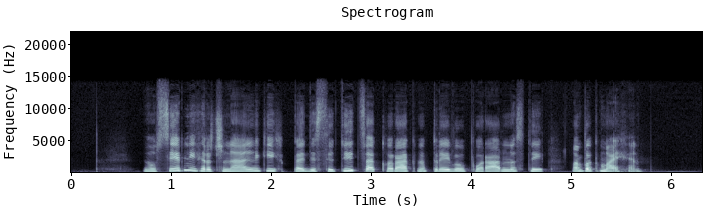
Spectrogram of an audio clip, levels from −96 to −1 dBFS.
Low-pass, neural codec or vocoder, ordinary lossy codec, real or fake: 14.4 kHz; codec, 32 kHz, 1.9 kbps, SNAC; none; fake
